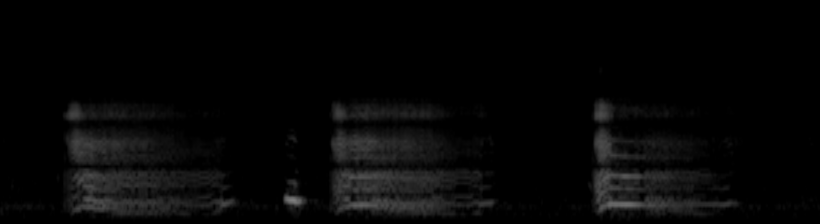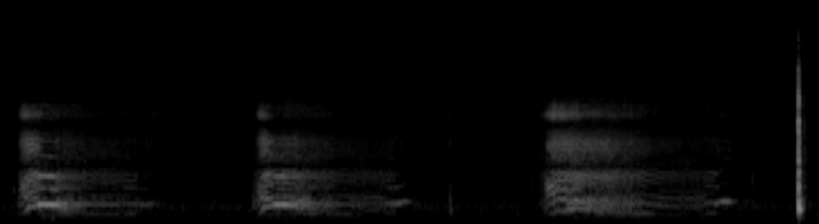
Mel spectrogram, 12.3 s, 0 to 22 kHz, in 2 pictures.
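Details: Snoring: six regular rough, rattling, buzzing snores on the in-breath, about 2 seconds apart, in a quiet room.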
